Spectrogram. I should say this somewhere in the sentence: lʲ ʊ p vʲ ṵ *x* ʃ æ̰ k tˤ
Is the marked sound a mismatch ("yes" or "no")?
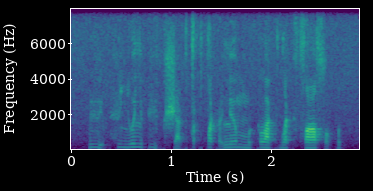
yes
